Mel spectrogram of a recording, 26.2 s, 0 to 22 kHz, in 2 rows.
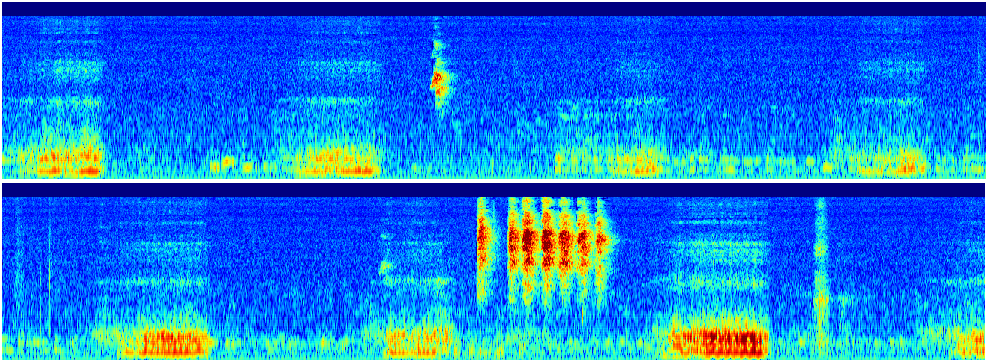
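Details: Father snoring during sleep: loud rumbling snores on each breath in, about 16 breaths a minute, with brief hissing exhales.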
